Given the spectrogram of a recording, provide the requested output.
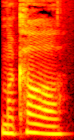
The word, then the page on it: macaw: American English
